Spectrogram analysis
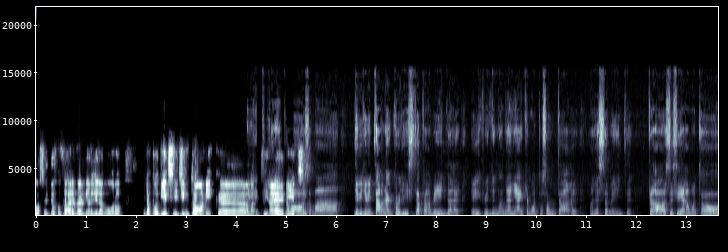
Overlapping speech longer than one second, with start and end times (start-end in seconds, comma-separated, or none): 4.2-5.5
